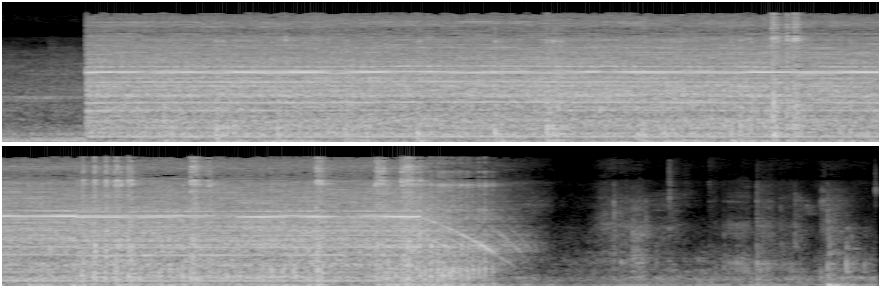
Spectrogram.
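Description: An electric mixer beats cake batter with oil being added, a loud steady motor whine running for about ten seconds before cutting off, leaving quieter kitchen sounds.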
